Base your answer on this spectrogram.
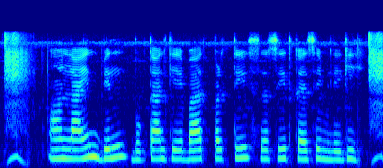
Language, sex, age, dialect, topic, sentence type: Hindi, female, 31-35, Garhwali, banking, question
